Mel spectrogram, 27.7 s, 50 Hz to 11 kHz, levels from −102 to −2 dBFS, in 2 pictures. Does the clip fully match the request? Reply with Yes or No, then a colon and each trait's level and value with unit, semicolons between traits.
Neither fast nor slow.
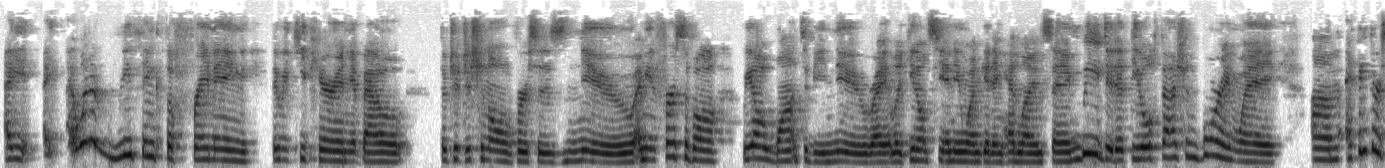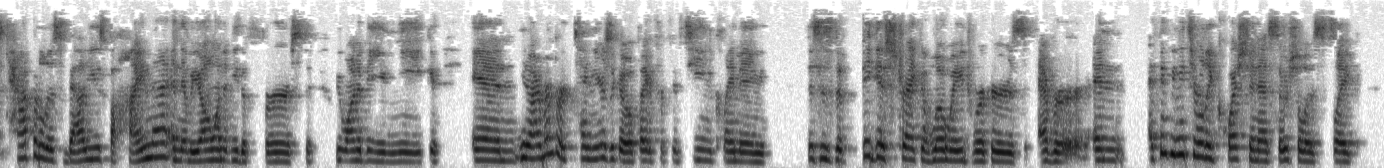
No: fast, 215 wpm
